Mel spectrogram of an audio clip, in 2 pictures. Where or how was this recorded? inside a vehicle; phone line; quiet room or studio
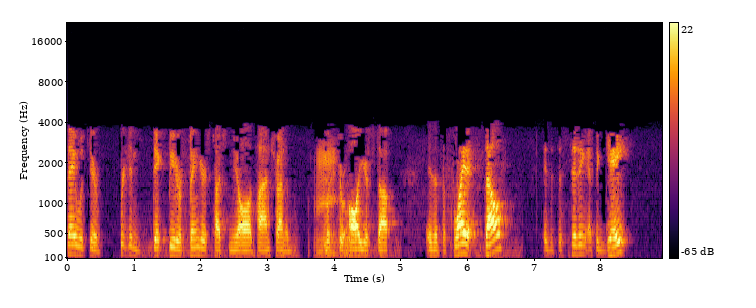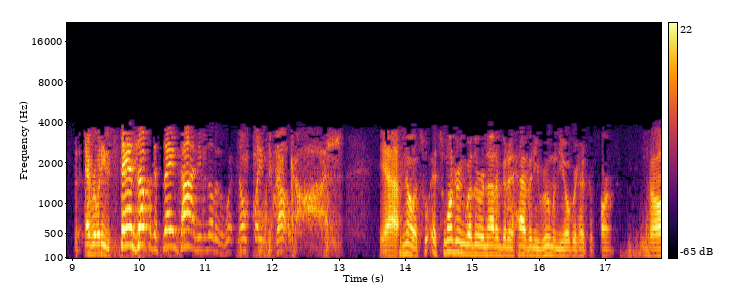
phone line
